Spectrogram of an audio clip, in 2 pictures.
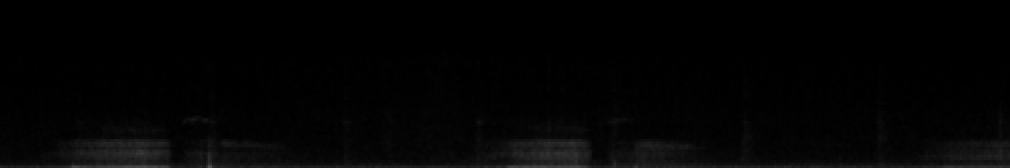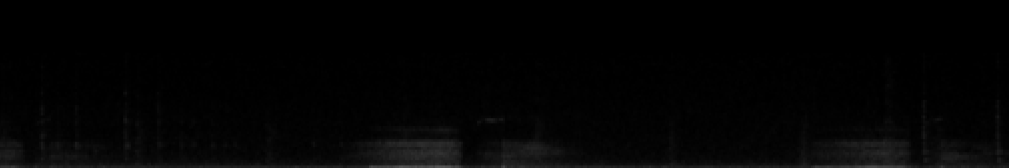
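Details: Pet dog indoors snoring loudly, like an old man's snore; deep rumbling snores with harsh rasping breaths come every three seconds or so, five bursts in all, in a quiet small room.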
